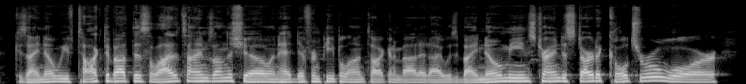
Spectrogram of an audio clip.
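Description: Over a silent background in a very clean recording, a man speaks in an unremarkable speaking voice with a medium pitch and ordinary pitch variation. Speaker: podcast co-host. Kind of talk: casual chat, interview.

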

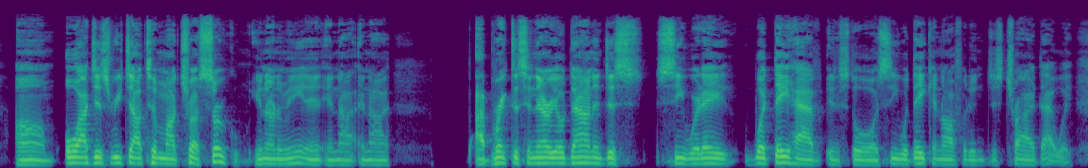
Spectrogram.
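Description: Recorded very cleanly against a silent background, a man with a normal speaking voice and medium pitch speaks in an American accent at a moderate pace with fairly even intonation, the sound dry and close with no echo. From New Jersey. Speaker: podcast co-host. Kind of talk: casual chat. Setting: livestream with chat comments.

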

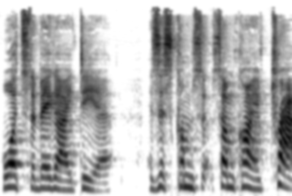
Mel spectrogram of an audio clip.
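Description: A woman's put-on character voice, fairly high in pitch, at a moderate pace. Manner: suspicious.

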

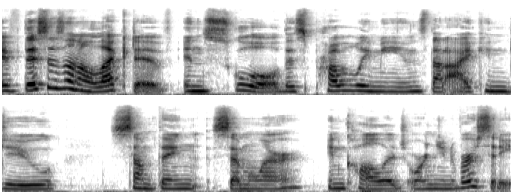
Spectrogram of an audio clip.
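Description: Here is a woman with an ordinary speaking voice, fairly high in pitch. The recording is very clean, with a silent background. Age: 20s. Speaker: podcast host. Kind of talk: casual monologue.

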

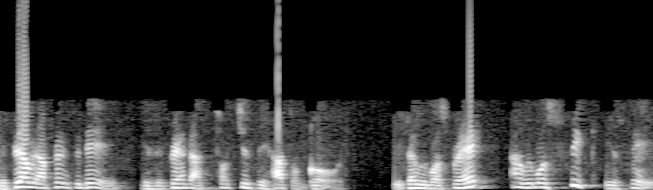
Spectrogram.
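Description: This man speaks with a Nigerian accent. His pitch variation is ordinary. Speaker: pastor. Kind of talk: fervent prayer, charged preaching-style exhortation. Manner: impassioned, urgent, emphatic; repetitive, rhythmic, declaratory.

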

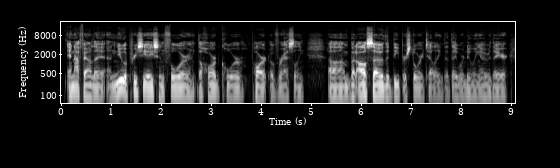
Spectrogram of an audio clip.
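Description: Very deep and low, this man's voice carries a Southern US accent. His intonation is monotone and flat, on a very clean recording with a silent background. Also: moderate pace. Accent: Southern American. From US South, North Carolina. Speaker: podcast host. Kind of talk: casual chat.

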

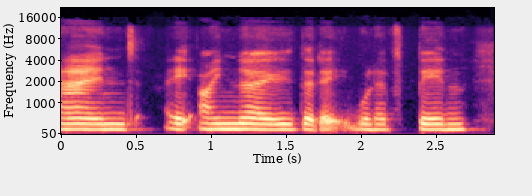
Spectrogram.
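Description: Heard on a very clean recording with a silent background, a woman speaks with an English accent at a fairly low pitch. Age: 40s. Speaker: author and keynote speaker. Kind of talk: interview.

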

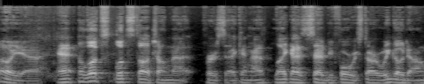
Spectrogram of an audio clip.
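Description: A man speaks in an unremarkable speaking voice with an American accent. His pitch is fairly low and his pace moderate. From New Jersey, US. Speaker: podcast co-host and fire instructor. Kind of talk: casual chat.

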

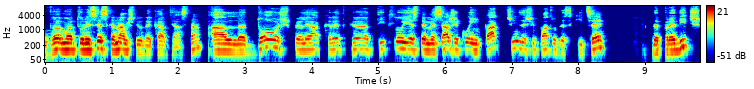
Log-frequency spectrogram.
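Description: At a very slow pace, a man with medium pitch and ordinary pitch variation speaks in a dry, close sound with no echo. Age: 60s. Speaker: pastor and author. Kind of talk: religious interview.

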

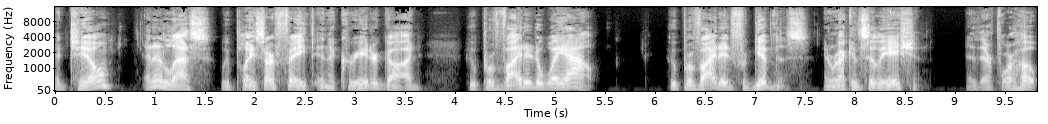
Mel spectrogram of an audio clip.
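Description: On a very clean recording with a silent background and a dry, close sound without echo, a man at medium pitch uses a bright, sharp tone, very wide pitch swings and a moderate pace. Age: old. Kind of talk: scripted commentary monologue.

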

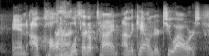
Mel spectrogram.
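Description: With a normal speaking voice, a man talks at a moderate pace with lively intonation. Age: middle-aged. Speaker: podcast co-host, entrepreneur. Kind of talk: casual chat.

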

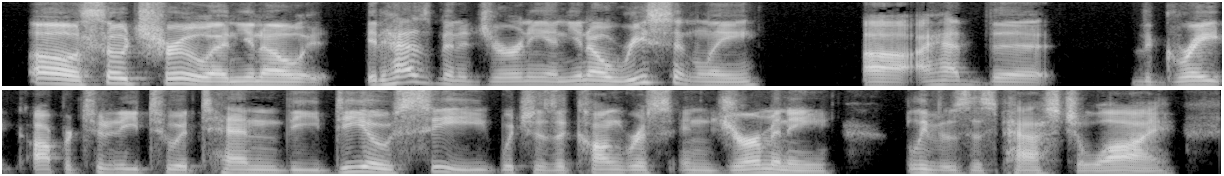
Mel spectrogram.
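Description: In a normal speaking voice, a man talks at a moderate pace and medium pitch, with a dry, close sound with no echo. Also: ordinary pitch variation, quiet background. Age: 40s. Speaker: media company founder. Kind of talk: interview.

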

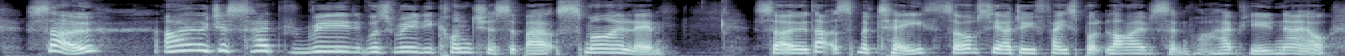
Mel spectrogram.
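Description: An animated, warm, fairly high-pitched woman's voice with very wide pitch swings at a moderate pace, on a very clean recording with a silent background. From London, England. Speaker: podcast host. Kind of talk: solo monologue podcast, personal talk. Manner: animated, warm, chatty.

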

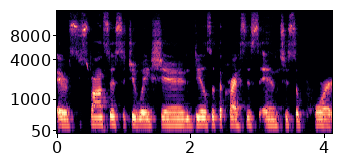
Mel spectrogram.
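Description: A woman speaks with an American accent in a fairly low pitch. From Florida. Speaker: mental health counselor and podcast host. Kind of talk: solo podcast monologue, educational. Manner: conversational, with fillers.

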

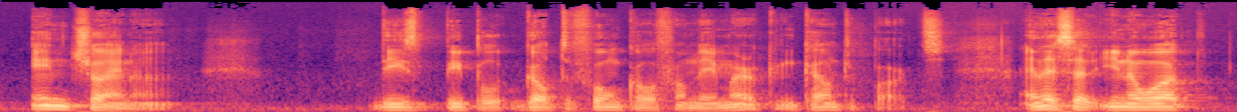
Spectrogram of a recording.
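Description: This man has a very deep, low pitch and ordinary pitch variation. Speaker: company CEO. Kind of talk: interview.

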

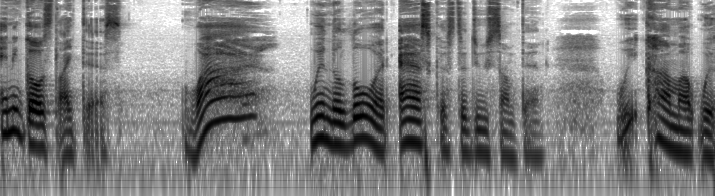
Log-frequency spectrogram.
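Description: Her tone animated, a woman speaks at a fairly slow pace in a very deep, low voice. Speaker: spoken word poet. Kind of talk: spoken word monologue, testimony-style, reflective and confessional. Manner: animated, conversational, rhetorical questions, humorous and colloquial; earnest, preacher-like.

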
